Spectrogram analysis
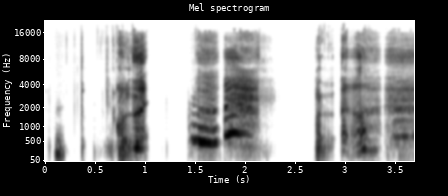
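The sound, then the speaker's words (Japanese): A woman lets out several drawn-out, croaky burps in quick succession, low and rough with a groaning, voiced quality, separated by brief silent gaps and no speech. “エロゲップで追撃。”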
